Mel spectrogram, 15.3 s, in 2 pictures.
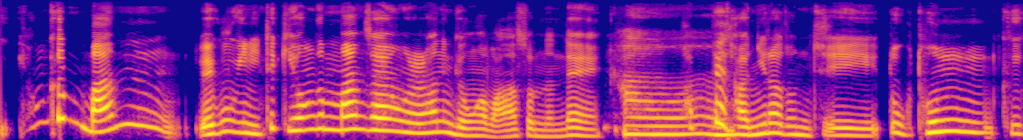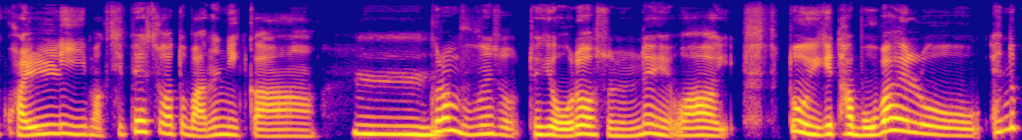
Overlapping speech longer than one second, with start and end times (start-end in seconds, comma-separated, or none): none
